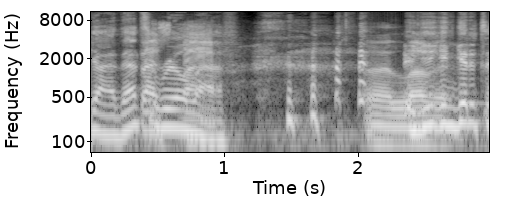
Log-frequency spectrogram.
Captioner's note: laugh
